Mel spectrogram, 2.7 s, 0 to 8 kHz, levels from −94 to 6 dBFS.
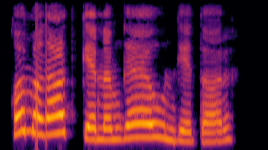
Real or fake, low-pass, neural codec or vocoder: fake; 7.2 kHz; vocoder, 44.1 kHz, 128 mel bands every 256 samples, BigVGAN v2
